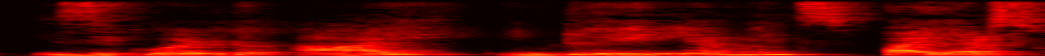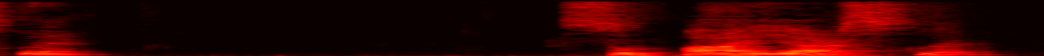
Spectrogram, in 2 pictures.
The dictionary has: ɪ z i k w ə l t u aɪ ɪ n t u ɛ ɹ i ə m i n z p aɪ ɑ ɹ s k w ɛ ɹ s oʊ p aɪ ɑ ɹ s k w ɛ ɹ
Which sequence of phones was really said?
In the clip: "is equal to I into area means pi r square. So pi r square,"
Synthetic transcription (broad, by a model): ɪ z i k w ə l t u aɪ ɪ n t u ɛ l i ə m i n s p aɪ ɑ ɹ s k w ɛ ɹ s oʊ p aɪ ɑ ɹ s k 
